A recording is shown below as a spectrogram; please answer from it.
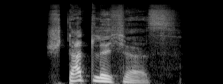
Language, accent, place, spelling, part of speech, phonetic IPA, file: German, Germany, Berlin, stattliches, adjective, [ˈʃtatlɪçəs], De-stattliches.ogg
- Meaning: strong/mixed nominative/accusative neuter singular of stattlich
